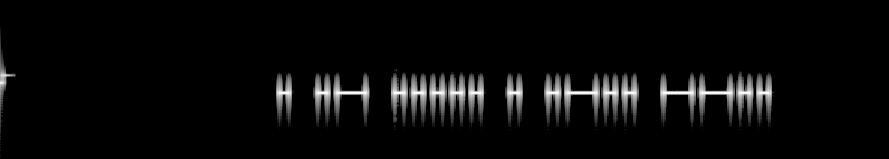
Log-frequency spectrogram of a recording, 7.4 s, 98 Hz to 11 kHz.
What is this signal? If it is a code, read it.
Morse code, heard as a keyed tone, about 16 wpm, 700 Hz. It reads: EA5ELZ
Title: DXCC-100 Call Signs - 6 Characters - Repeated 3x - 15wpm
